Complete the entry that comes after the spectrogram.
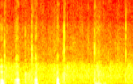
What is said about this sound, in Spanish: Ah, dale un aplauso a Dios. No tenemos ya mucho tiempo, pero para un aplauso.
